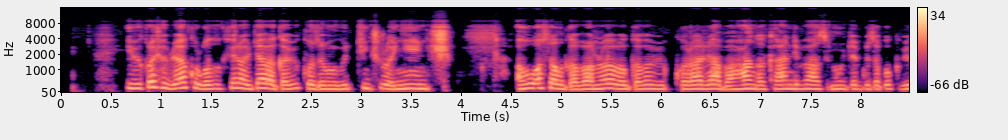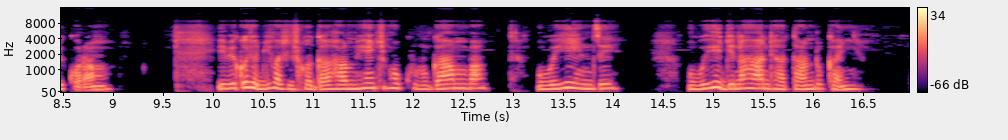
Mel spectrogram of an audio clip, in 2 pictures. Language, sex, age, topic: Kinyarwanda, female, 25-35, education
